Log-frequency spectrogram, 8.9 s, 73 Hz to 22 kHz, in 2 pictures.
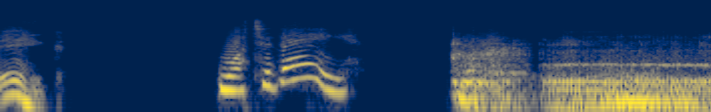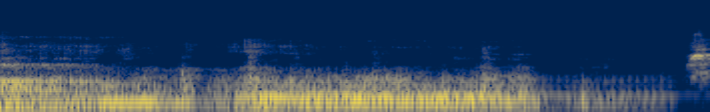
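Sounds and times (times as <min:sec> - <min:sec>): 
speech: 0:00.0 - 0:00.4, 0:01.4 - 0:03.6
lions roaring: 0:02.8 - 0:08.8.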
